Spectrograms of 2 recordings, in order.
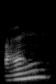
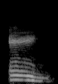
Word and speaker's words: Ang: also to white people who often mispronounce Ang as Ang.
